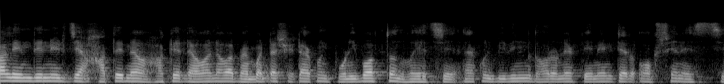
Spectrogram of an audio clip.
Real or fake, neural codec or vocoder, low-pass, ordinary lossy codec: fake; codec, 24 kHz, 0.9 kbps, WavTokenizer, small release; 7.2 kHz; none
